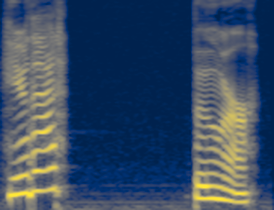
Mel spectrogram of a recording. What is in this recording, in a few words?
heard boomer, teen girl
